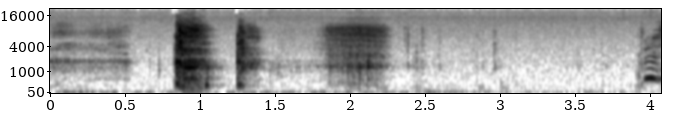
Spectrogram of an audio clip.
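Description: A child gives two short, harsh coughs, then a long breathy inhale, with a brief voiced sound at the end; a lingering post-viral cough.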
